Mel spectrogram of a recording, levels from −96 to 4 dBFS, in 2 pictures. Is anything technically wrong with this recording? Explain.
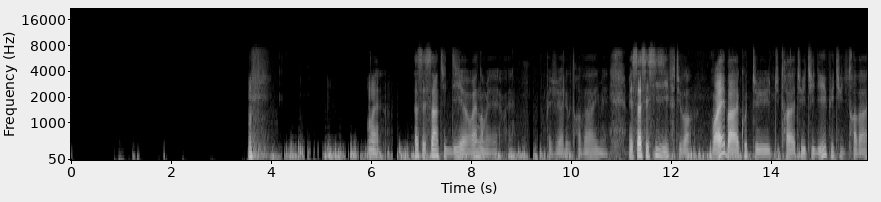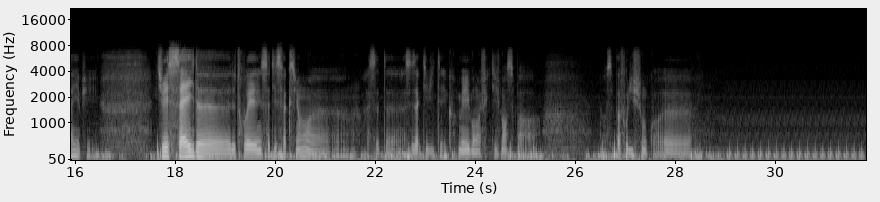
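Yes. A broken-record loop starts at 29.13 s and runs to the end of the clip. A fragment of speech about 0.16 s long repeats exactly, back to back, about seventeen times. It sounds like a stuck stutter, the same fragment over and over with no variation. The likely cause is a stalled player, encoder or stream that kept resending the last fragment it held. Whatever speech should have followed is lost.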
